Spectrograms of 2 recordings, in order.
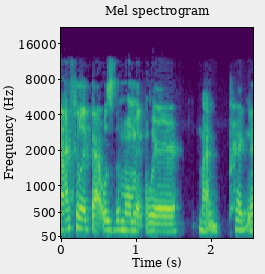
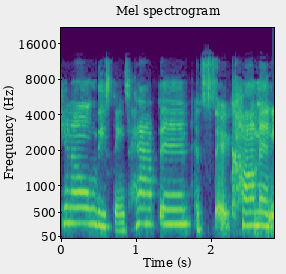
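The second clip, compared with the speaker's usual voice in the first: dismissive doctor; 10 semitones higher than usual. Retold or imitated. Doctor shrugging off a patient's miscarriage, breezy and higher. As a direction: play down her loss like it's nothing. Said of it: "She was just kind of like".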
